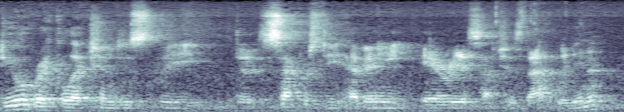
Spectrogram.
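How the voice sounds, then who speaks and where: Someone with an Australian accent speaks at a moderate pace amid noticeable background noise and audible room echo. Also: man. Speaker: police interviewer. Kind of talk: police interview.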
